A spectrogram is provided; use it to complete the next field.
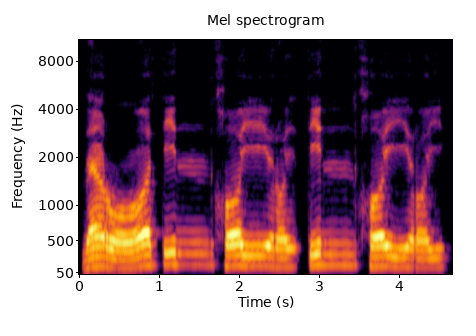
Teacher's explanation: Jadi ada aliran sedikit di nun.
